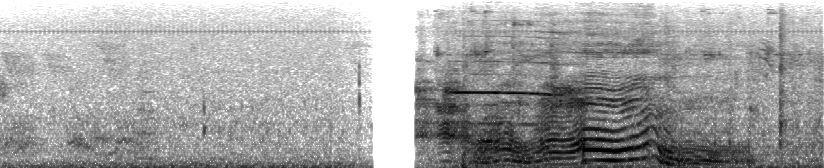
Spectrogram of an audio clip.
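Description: Two dogs, a Rhodesian Ridgeback and a small white dog, play-wrestling: after about three quiet seconds and a brief cut-out, one gives a loud, drawn-out wavering vocalization lasting about two seconds, followed by softer scuffling and grunts.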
